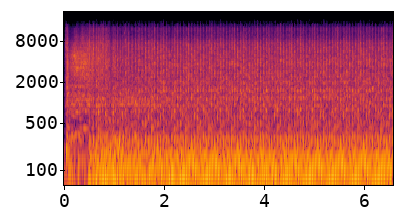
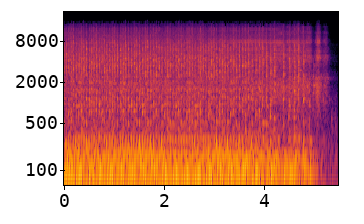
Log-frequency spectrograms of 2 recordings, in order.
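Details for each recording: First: Restored 1979 Ford F100 with a brand new engine on first fire: the starter whirs briefly, then the V8 catches and holds a steady, slightly lumpy idle; possibly short of gas. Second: Restored 1979 Ford F100 with a brand new engine on first fire: deep, even V8 rumble with a steady firing beat for five seconds, then it sags and quits as fuel runs out; the engine itself sounds healthy.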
